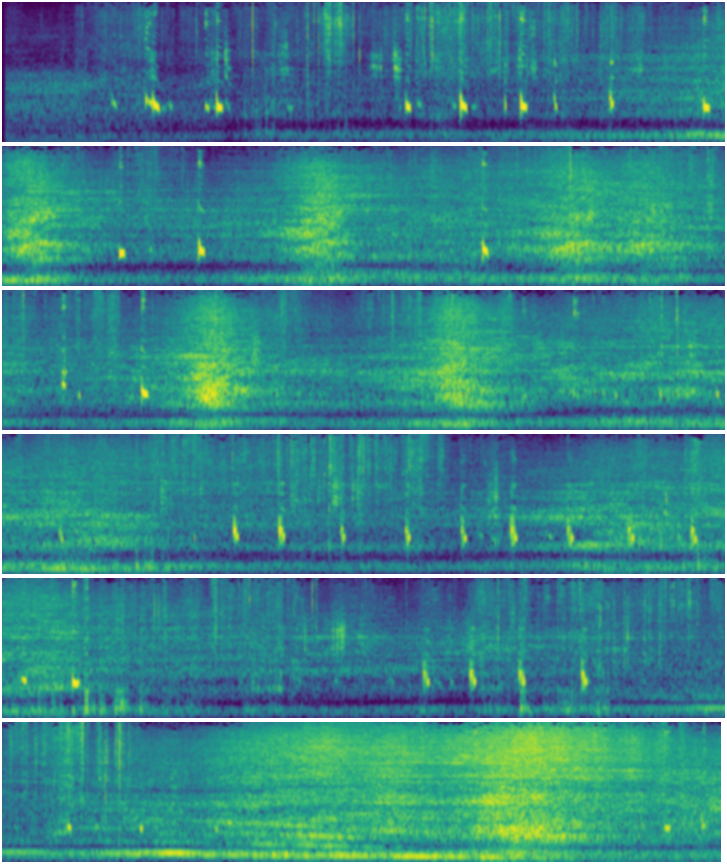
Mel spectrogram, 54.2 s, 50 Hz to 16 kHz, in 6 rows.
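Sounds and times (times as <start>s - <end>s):
common toads calling: 0.8s - 54.1s.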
